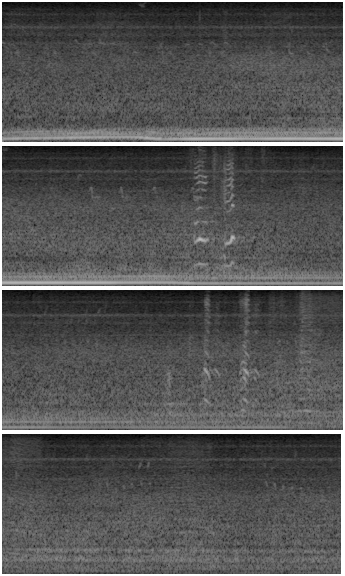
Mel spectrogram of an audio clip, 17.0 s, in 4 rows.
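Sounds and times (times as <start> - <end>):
honk-like bird calls: 10.6 - 12.5.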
